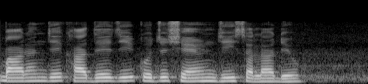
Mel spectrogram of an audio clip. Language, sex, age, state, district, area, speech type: Sindhi, male, 18-30, Maharashtra, Thane, urban, read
